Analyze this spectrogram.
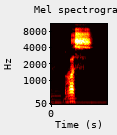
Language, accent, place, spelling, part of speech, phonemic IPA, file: French, France, Lyon, brasses, noun, /bʁas/, LL-Q150 (fra)-brasses.wav
- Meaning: plural of brasse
